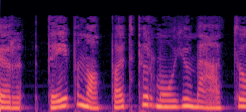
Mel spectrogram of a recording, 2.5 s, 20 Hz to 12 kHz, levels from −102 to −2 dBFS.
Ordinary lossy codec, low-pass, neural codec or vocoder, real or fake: MP3, 32 kbps; 7.2 kHz; none; real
